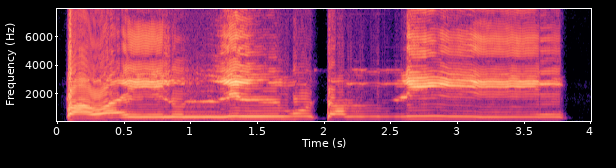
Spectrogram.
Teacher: musallin, tasydid, tidak dipanjangkan ya Pak ya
